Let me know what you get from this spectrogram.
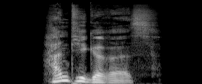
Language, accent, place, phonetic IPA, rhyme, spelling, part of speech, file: German, Germany, Berlin, [ˈhantɪɡəʁəs], -antɪɡəʁəs, hantigeres, adjective, De-hantigeres.ogg
- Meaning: strong/mixed nominative/accusative neuter singular comparative degree of hantig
